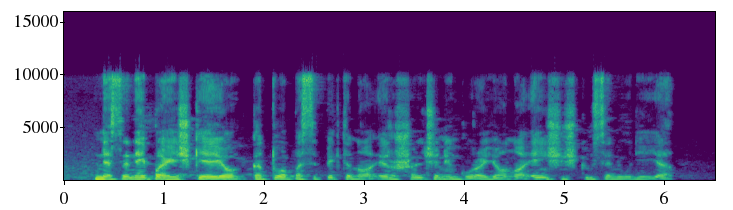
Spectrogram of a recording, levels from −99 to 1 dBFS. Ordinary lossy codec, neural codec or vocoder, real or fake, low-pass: Opus, 64 kbps; none; real; 9.9 kHz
